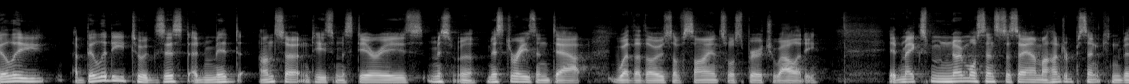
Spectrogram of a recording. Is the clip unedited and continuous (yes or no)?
no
